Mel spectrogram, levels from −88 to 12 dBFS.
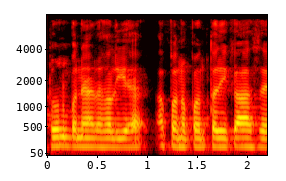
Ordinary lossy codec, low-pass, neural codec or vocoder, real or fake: MP3, 64 kbps; 7.2 kHz; none; real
